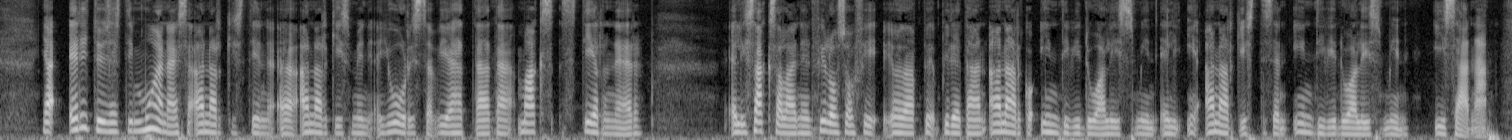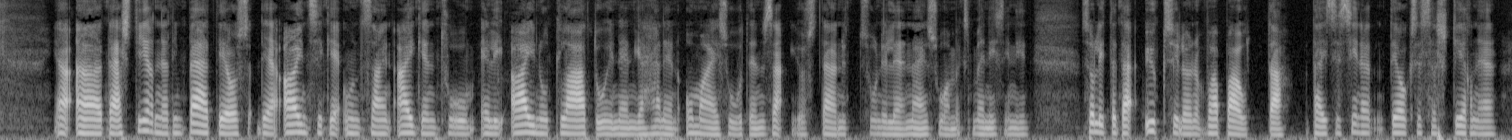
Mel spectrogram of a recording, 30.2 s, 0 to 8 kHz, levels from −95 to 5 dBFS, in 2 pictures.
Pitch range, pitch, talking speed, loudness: 140-165 Hz, 150 Hz, 110 wpm, -22 LUFS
